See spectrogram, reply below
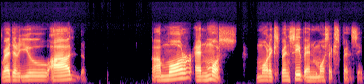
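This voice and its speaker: A man's voice: mid-range voice, slow pace, gravelly, long pauses, clean tone, no echo, muffled recording. A man teaching English grammar in a lecture, repeating words and syllables and asking students to say them again. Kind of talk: slow classroom lecture.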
